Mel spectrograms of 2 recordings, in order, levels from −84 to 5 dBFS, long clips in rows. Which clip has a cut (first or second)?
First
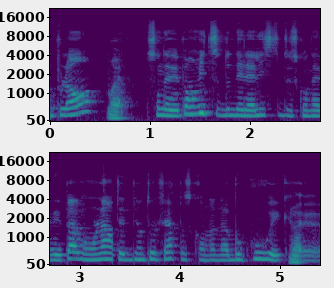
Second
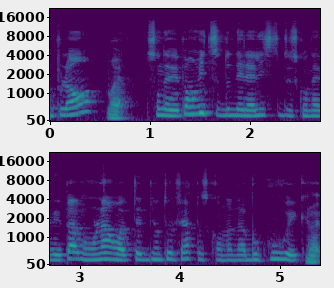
first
